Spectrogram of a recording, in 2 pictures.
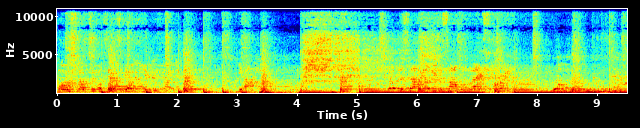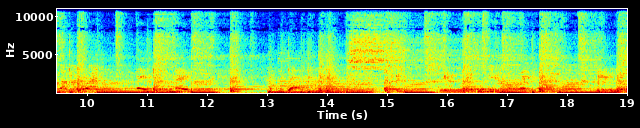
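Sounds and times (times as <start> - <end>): live rock band playing: 0.0 - 19.0
man singing lead vocals: 0.0 - 19.0.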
